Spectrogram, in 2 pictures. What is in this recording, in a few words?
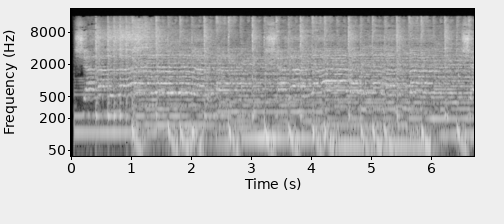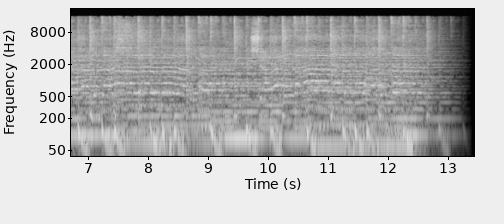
shalalala, chalala lalalala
